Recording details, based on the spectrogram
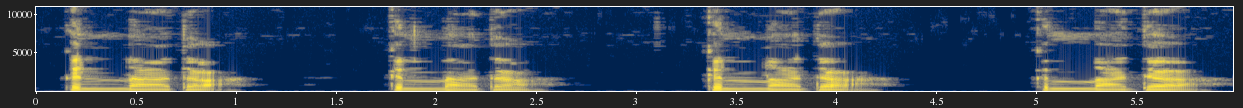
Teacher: Maka tiutnya kalian rubah menjadi suara nieun.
